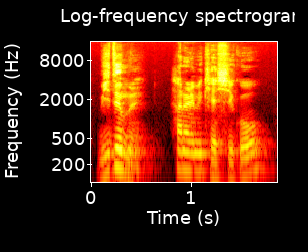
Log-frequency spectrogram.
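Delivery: ordinary talk, nothing marked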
